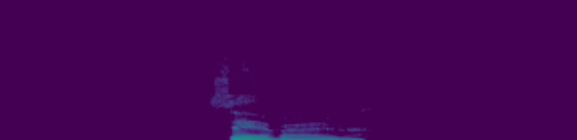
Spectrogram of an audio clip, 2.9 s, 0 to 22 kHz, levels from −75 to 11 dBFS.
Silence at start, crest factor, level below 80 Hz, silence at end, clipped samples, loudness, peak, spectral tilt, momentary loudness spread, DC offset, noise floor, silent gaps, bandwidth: 1.05 s; 20 dB; -88 dBFS; 1.05 s; under 0.1%; -44 LUFS; -28 dBFS; -6 dB/octave; 12 LU; under 0.1%; -81 dBFS; none; 16.5 kHz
